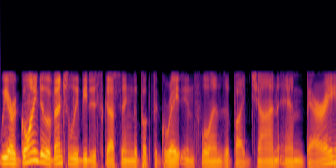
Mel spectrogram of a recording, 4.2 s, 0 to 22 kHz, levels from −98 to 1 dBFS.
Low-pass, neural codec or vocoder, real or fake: 3.6 kHz; none; real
